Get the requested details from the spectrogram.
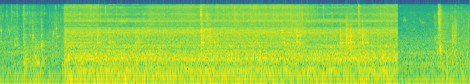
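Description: A gas stove hisses steadily.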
